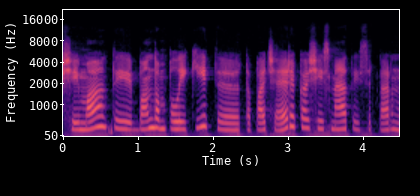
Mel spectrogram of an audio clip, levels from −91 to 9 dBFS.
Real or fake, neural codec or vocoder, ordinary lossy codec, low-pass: real; none; MP3, 96 kbps; 14.4 kHz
